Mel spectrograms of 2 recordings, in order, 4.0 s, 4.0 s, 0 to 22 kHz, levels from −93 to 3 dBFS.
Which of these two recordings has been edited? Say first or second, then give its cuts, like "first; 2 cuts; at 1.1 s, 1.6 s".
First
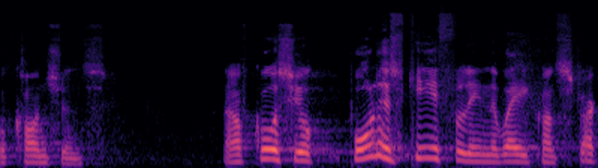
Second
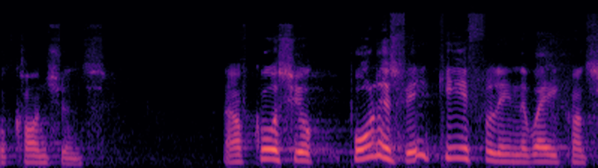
first; 1 cut; at 2.7 s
